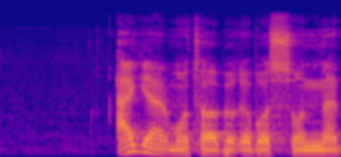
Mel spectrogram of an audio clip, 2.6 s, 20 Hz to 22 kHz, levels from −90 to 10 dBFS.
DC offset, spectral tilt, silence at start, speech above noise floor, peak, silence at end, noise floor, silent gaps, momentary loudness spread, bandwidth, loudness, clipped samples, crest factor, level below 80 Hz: under 0.1%; -4 dB/octave; 0.85 s; 43 dB; -4 dBFS; 0 s; -61 dBFS; none; 2 LU; 16 kHz; -19 LUFS; under 0.1%; 18 dB; -70 dBFS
